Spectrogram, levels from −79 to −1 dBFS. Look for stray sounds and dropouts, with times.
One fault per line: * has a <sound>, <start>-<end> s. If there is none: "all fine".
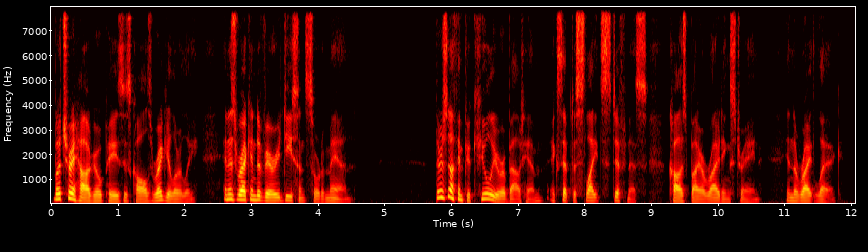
all fine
